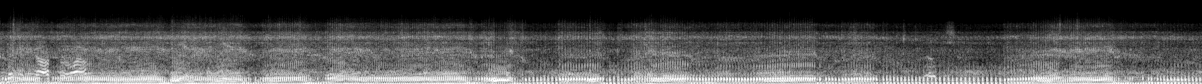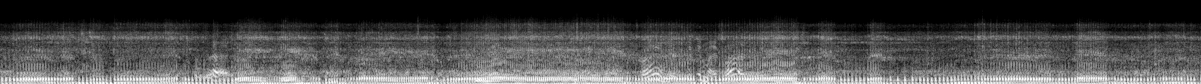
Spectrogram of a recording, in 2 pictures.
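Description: Husqvarna dirt bike engine, loud and close, revving up and down continuously as the rider works the throttle over rough, rooty single track.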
